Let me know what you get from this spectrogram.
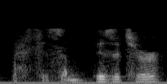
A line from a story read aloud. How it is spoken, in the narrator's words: I muttered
